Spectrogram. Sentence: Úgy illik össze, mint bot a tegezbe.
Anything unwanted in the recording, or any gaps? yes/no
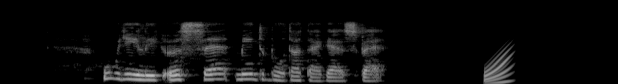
yes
